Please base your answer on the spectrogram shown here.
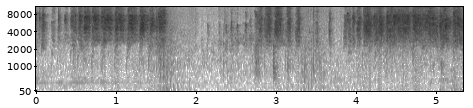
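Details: Captive-bred young European goldfinches in Poland, 2017, calling while being fed: dense, high, hissing-buzzy chatter in two long bursts separated by a quieter gap of about two seconds.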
